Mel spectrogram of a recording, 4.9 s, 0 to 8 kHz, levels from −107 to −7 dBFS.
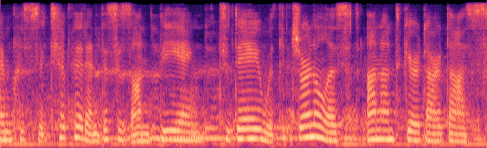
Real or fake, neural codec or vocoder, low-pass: fake; codec, 16 kHz, 4.8 kbps, FACodec; 7.2 kHz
